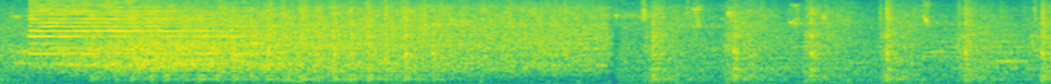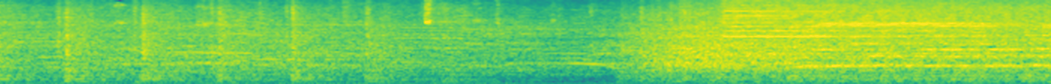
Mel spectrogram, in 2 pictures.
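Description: Basketball arena crowd cheering loudly, then a ball bouncing in a steady dribble on the hardwood court, and the cheering surges again near the end.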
